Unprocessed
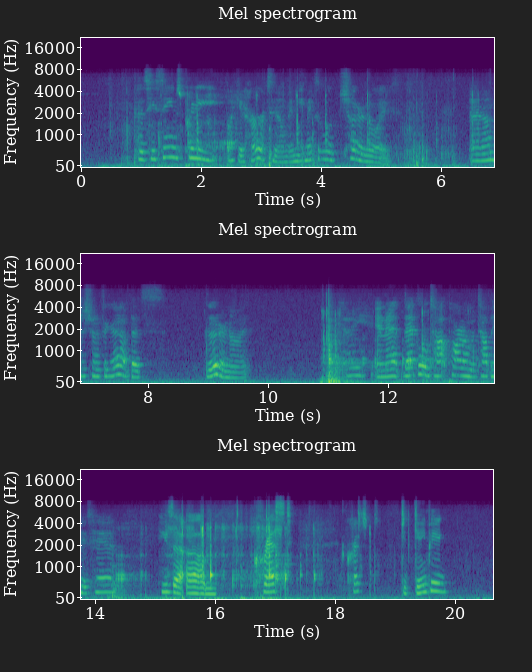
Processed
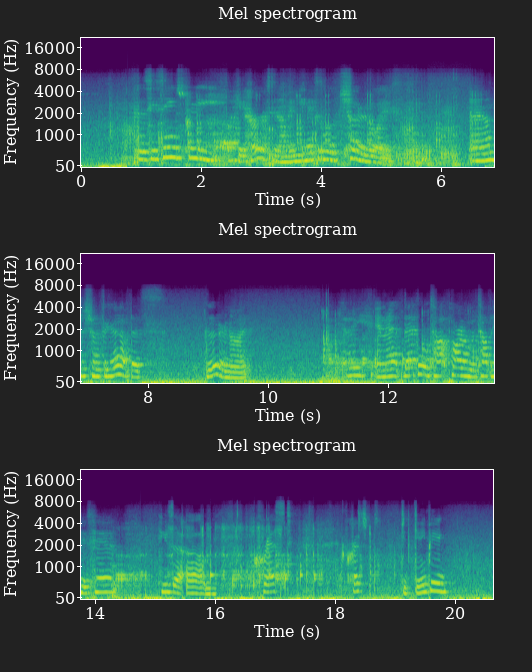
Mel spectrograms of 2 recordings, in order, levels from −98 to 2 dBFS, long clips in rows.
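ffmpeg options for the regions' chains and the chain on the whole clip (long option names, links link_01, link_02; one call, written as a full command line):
ffmpeg -i in.wav -filter_complex "[0:a]asettb=1/sr,asplit=3[link_01][link_02][link_03];[link_01]atrim=end=0.774[link_04];[link_02]atrim=start=0.77:end=6.74,asetpts=PTS-STARTPTS,afade=type=in:duration=0.004:curve=qsin,afade=type=out:start_time=5.966:duration=0.004:curve=qsin,highpass=frequency=91:width=0.5412,highpass=frequency=91:width=1.3066,aemphasis=mode=production:type=50fm,asplit=2[link_05][link_06];[link_06]adelay=48,volume=-3dB[link_07];[link_05][link_07]amix=inputs=2:normalize=0,atrim=end_sample=263277[link_08];[link_03]atrim=start=6.736[link_09];[link_04][link_08]acrossfade=duration=0.004:curve1=hsin:curve2=qsin[link_10];[link_10][link_09]acrossfade=duration=0.004:curve1=qsin:curve2=hsin,acompressor=threshold=-35dB:ratio=4,lowpass=1200,alimiter=level_in=35dB:limit=-1dB:release=50:level=0:latency=1,volume=-1dB" out.wav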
